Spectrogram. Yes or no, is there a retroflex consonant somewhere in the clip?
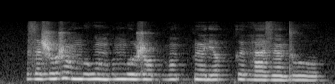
yes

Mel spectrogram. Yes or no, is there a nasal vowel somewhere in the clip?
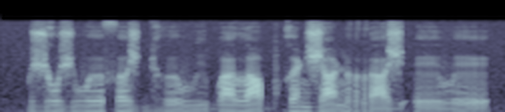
no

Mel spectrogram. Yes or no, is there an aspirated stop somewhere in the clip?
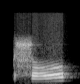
no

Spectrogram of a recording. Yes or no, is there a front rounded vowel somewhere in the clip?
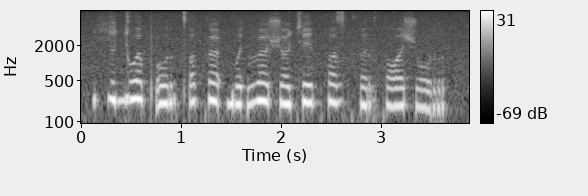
yes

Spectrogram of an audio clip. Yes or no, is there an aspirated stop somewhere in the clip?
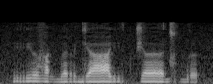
no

